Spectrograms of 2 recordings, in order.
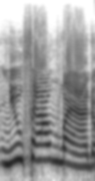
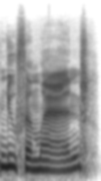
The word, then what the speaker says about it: Newfoundland: It's not Newfoundland, okay? How dare you? That's how we say it to spell it, but it's Newfoundland. Because you gotta say it like Newfies, where they don't say half the words or syllables or letters. That's just how the accent goes.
